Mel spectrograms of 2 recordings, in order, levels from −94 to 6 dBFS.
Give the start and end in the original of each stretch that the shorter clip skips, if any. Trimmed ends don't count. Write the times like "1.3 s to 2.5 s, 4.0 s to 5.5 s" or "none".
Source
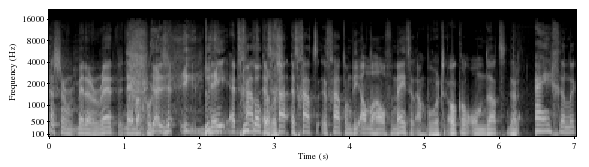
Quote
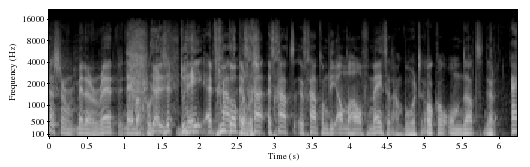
1.7 s to 2.0 s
